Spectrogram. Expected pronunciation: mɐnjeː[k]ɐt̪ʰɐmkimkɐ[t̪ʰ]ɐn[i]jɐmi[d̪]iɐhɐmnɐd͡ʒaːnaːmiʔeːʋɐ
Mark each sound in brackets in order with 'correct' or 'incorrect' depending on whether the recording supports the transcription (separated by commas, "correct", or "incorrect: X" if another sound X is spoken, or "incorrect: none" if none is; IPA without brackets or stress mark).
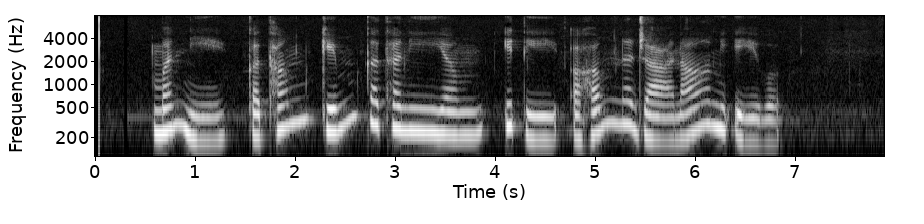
correct, correct, incorrect: iː, incorrect: t̪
